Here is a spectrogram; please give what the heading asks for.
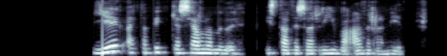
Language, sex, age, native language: Icelandic, female, 50-59, Icelandic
